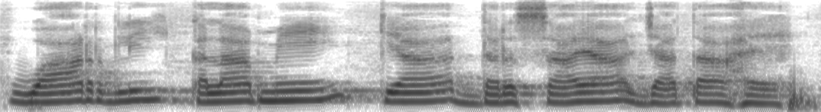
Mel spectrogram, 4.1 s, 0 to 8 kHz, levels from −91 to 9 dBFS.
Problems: none marked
